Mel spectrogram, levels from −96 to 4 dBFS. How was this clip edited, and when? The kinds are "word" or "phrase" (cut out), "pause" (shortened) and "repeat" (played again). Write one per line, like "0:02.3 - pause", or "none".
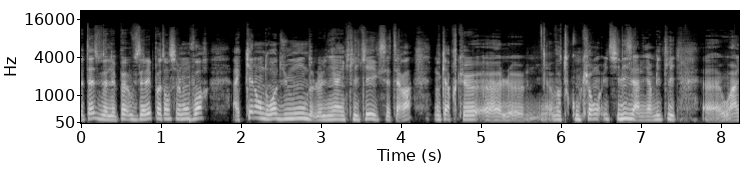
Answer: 0:01.3 - word
0:04.7 - phrase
